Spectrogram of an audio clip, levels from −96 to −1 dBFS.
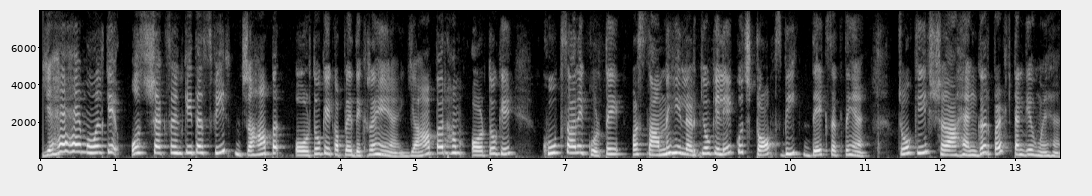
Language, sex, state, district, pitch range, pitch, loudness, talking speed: Hindi, female, Bihar, Saran, 235-345 Hz, 285 Hz, -17 LUFS, 195 wpm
